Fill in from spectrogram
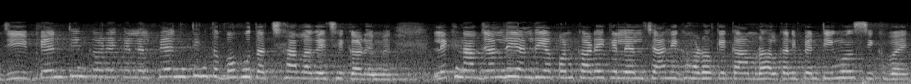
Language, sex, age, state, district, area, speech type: Maithili, female, 60+, Bihar, Supaul, urban, spontaneous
